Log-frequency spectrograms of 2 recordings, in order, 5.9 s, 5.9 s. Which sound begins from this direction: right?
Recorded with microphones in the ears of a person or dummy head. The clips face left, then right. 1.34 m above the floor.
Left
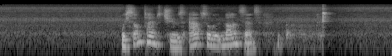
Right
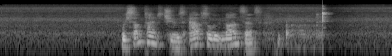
A clink, at 4.3 s.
